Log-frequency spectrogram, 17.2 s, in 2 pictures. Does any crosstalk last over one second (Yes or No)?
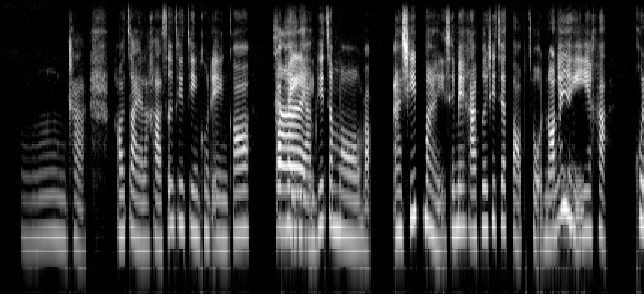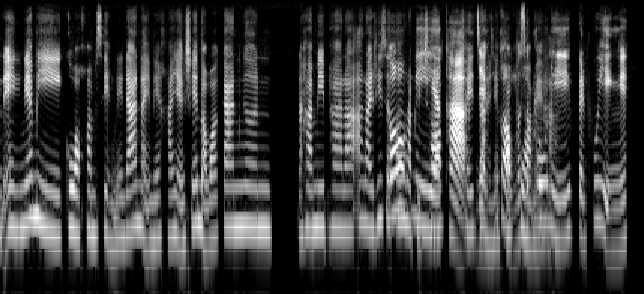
Yes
